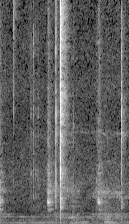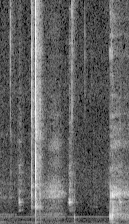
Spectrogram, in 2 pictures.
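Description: Small metallic clicks from a lock pick working the pins of a lock, scattered irregular taps with a few sharper snaps, close and fairly quiet over a faint hum.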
